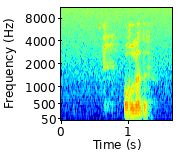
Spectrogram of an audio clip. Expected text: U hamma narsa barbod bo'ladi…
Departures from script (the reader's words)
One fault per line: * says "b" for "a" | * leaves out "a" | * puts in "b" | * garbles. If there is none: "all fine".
* leaves out "hamma narsa barbod"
